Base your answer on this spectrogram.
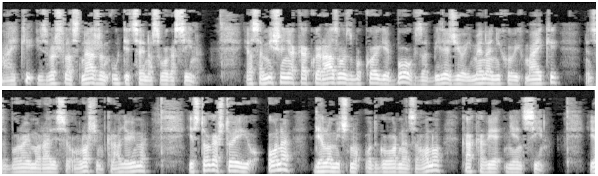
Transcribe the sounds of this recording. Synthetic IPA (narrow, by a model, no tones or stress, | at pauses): aːjkiʔizʋr̩ʃilasnaːʒanut̪jet̪sajnasʋoːɡasiːna | jaːsamːiʃʎeɲakako̞je̞ɾaːzlˠo̞ɡzbo̞ɡ̚ko̞jeɡje̞bo̞ːɡzabiʎe̞ʒioimenaɲixo̞ʋixmaːjki | ne̞̰zabo̞ɾaʋimo̞ɾaːd̪isḛʔo̞lo̞ʃimkɾaːʎe̞ʋimajest̪o̞ɡaʃt̪o̞jeiona | d̪jelo̞mit͡ʃno̞ʔod̪ɡo̞ʋo̞ɾnazao̞no̞ː | kakaʋje̞ɲeːnsiːn | j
